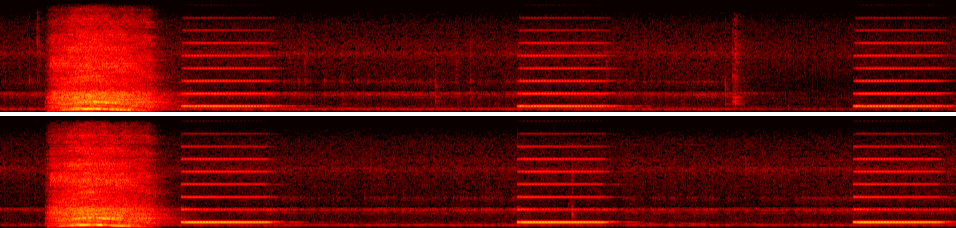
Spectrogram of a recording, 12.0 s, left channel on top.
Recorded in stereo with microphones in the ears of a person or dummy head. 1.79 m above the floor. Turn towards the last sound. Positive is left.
turn(degrees=-45)  # may be behind; listen again after turning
